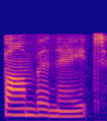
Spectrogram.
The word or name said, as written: bombinate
